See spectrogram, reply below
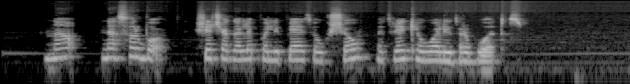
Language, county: Lithuanian, Šiauliai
